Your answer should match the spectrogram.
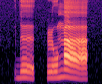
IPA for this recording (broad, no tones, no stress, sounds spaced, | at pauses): d ɘ | ɭ o ŋ aː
